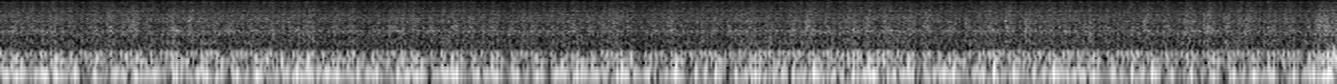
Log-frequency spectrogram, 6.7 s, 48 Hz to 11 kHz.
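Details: 1993 Yamaha YZF750R after new ignition coils fitted and plug caps seated properly to cure running on fewer than four cylinders: smooth, even four-cylinder hum, no stumble or skipped beats; now running properly on all four cylinders.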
